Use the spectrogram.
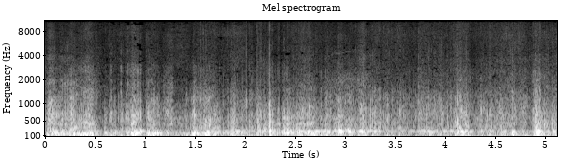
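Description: Fingertips and short nails of both hands rub and scratch a soft, fist-sized black foam windscreen fitted over a round microphone head, gripping its sides and then the top. The result is a continuous, muffled, rumbling scrape, heavy in the lows with a faint tone near 220 Hz and almost nothing bright, swelling in soft bursts throughout.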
